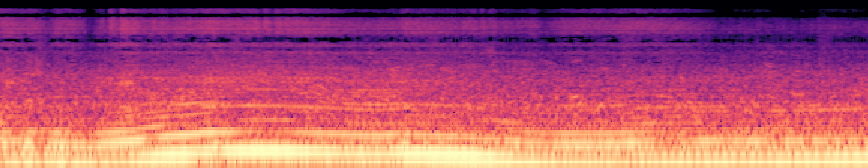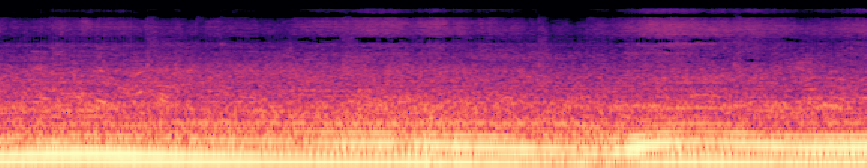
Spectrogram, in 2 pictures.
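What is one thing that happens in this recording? A car engine revs briefly and settles back to idle.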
